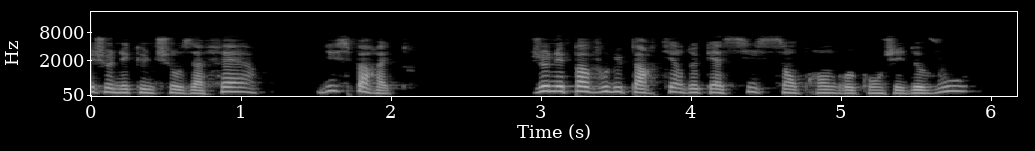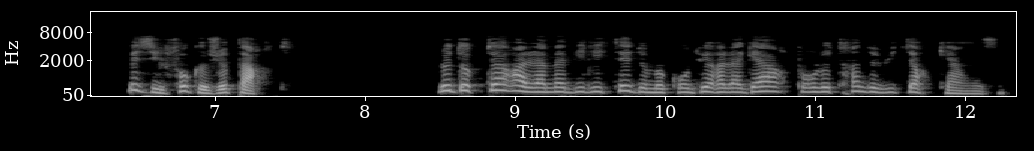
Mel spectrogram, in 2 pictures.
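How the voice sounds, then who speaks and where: A woman's voice: on the low side, animated, moderate pace, a little mellow, no room sound, highs cut off. A woman voicing a proud, angry young woman aviator with a clipped, tense delivery. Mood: curt, resolute.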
